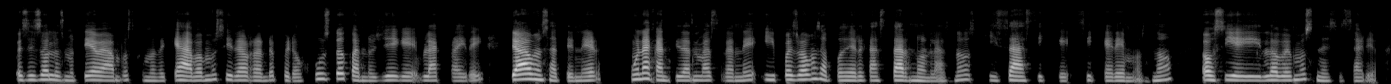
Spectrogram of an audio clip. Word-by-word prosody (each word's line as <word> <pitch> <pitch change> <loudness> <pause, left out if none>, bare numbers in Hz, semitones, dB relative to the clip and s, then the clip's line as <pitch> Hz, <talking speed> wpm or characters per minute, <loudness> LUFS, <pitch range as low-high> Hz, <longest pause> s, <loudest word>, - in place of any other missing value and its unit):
pues 205 - -3
eso 215 +1 +2
los 200 -3 -1
motive 190 +2 0
a 190 -2 +3
ambos 200 +3 -7
como 175 -1 -8
de 175 0 -8
que: 205 - -1
"Ah, 195 -2 +7
vamos 205 +5 -3
a - - -2
ir 195 - -2
ahorrando, 190 -1 -1
pero 165 -4 -6
justo 255 +5 0
cuando 180 -4 -1
llegue 185 +1 -2
Black 185 0 -2
Friday 170 -1 -6 0.3
ya 235 +2 +12
vamos 225 -3 +2
a 180 - -1
tener 180 +4 -3 0.3
una 250 +3 +6
cantidad 190 -3 0
más 190 0 -4
grande 175 +4 -5
y, 215 -1 -3
pues, 215 0 0
vamos 230 +3 +2
a 220 - 0
poder 185 0 -2
gastárnoslas, 180 -3 0
¿no?, 210 +3 -3
quizás 190 0 +1
si 185 0 -11
que 165 0 -9
si 195 -2 -11
queremos, 175 -3 -4
¿no?, 200 +7 -3 0.3
o 205 0 +6
si 195 -2 +1
lo 195 +1 +3
vemos 210 +4 -2
necesario". 165 -2 -8
190 Hz, 200 wpm, -24 LUFS, 180-205 Hz, 0.3 s, ya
